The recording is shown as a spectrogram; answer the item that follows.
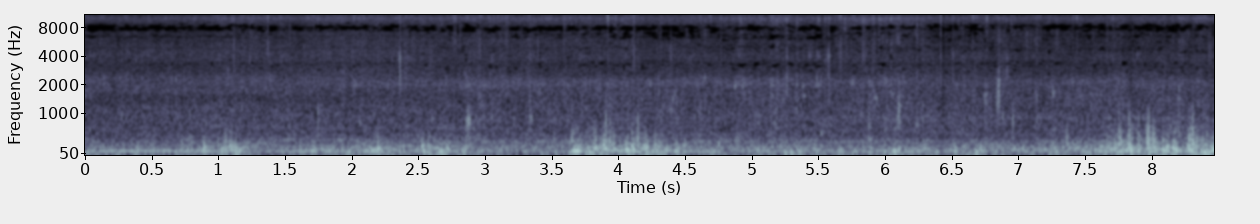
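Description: Wind buffeting the microphone over the low running of outboard motors on rescue inflatable boats, with a steady low hum in the first second.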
